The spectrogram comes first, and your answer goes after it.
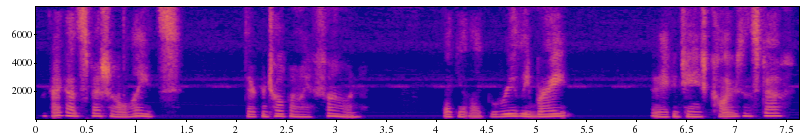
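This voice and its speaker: A curious, chatty young girlfriend, voiced by a woman in an ASMR roleplay, her voice very gravelly, mellow and softly husky. She rambles with many fillers and asks question after question in a nervous way. The close-mic sound is dry, with faint music behind. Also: medium pitch, fairly even intonation, normal speed, long pauses, no echo, rough recording. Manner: rambling, inquisitive, filler-heavy talk.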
